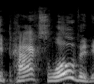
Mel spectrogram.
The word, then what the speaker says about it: Paxlovid: But the marketing department that was probably doing high fives when they said, hey, Paxlovid, it rhymes with COVID.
